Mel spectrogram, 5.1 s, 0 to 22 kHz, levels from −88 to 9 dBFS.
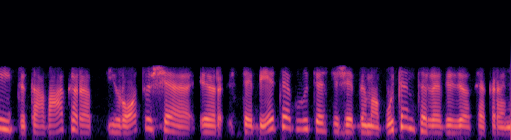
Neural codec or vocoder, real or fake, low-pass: codec, 16 kHz, 8 kbps, FunCodec, trained on Chinese and English, 25 frames a second; fake; 3.6 kHz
